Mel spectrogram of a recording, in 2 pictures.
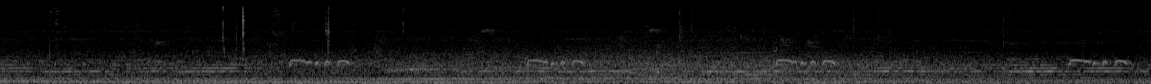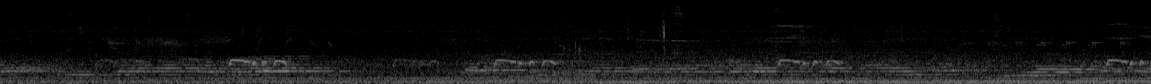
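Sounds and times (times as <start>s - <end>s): outdoor background noise: 0.0s - 23.0s
bird wavering call: 2.7s - 6.6s, 10.0s - 21.1s.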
